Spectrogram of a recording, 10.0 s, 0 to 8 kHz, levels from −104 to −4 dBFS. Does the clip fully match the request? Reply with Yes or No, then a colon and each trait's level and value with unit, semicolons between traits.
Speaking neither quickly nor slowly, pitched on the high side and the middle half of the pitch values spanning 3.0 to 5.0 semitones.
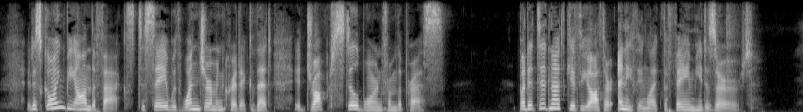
Yes: average, 190 wpm; high, 210 Hz; average, 4.5 semitones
